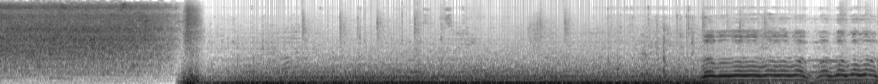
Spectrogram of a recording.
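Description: A steady hiss, then after a sudden cut a loud low rumble of engine and road noise heard from inside a moving car. Near the end a wavering, pitched sound such as a horn or a shout joins in.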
